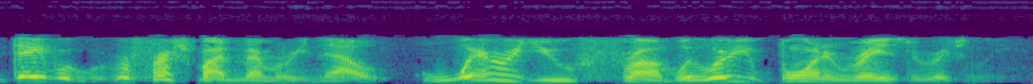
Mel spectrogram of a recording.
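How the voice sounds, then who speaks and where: A man's voice: mid-range voice, wildly swooping pitch, a little fast, narrow, tinny audio, over music. A man from Boston interviewing a guest casually. He is enthusiastic and often repeats his words.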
